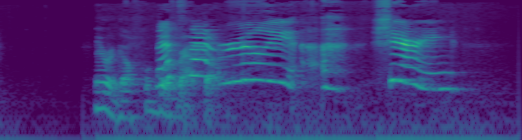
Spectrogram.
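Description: A young girl speaks excitedly close by.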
